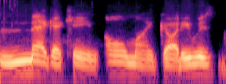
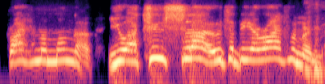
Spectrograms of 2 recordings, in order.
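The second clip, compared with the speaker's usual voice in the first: hammed-up boss chanting his judgement; boss's verdict; 13 semitones higher, 5 dB louder than usual. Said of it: "And he just went".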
